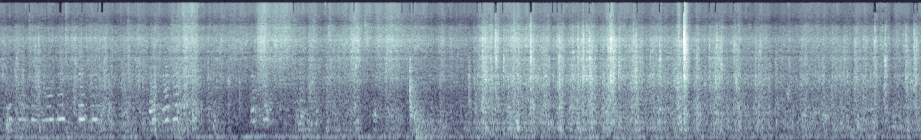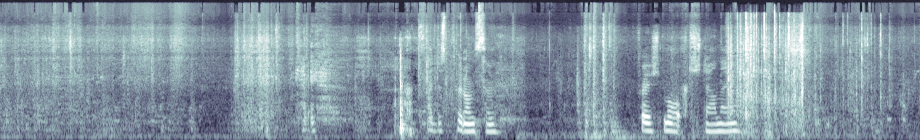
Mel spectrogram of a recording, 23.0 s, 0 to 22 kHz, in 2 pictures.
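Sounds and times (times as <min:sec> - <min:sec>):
bedding rustling and scuffing: 0:19.9 - 0:23.0.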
